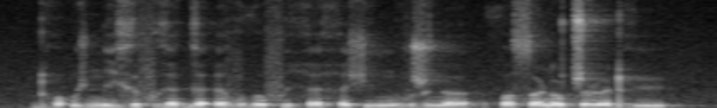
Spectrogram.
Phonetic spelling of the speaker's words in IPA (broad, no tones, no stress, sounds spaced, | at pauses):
ɖʱ ɔ ʔ u ʒ n i xʲ ɔ f ɣ ɛ ɡ ɛ ʔ ɛ v ʊ ð ʊ f i h ɛ h ɛ ʃ i ŋ ʏ v ʊ ʐ y n œ | θ ɔ s ɔ ɳ ɔ ʈ͡ʂ ɔ ɭ ʊ ɐ̯ ɖʱ y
